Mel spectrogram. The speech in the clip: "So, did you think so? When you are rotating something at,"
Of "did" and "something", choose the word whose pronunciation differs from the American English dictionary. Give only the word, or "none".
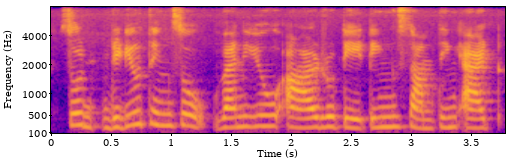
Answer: something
